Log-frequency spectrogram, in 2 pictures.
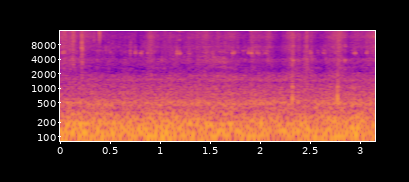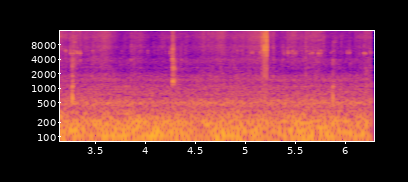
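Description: Car driving along a paved road, heard from inside the cabin: a steady low rumble of engine and tyres, with a few faint ticks.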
